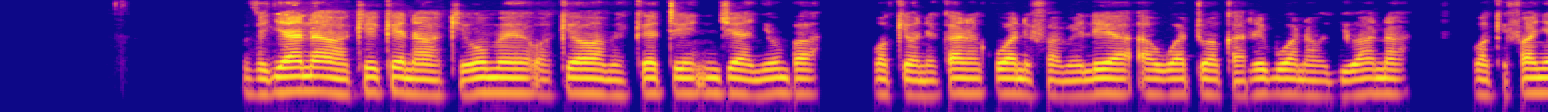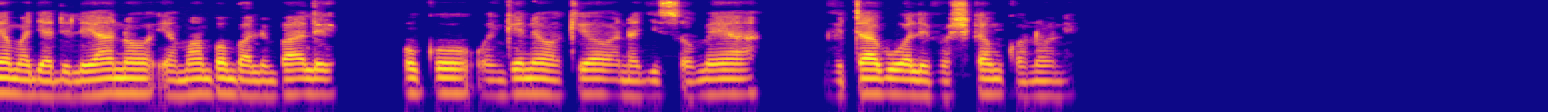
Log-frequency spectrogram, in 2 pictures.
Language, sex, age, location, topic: Swahili, male, 25-35, Dar es Salaam, education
